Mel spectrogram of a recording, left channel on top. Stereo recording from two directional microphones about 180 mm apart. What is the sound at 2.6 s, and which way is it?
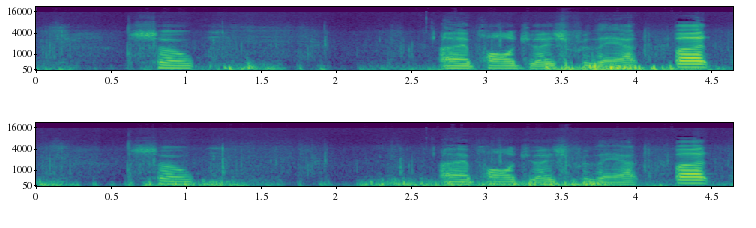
Speech, 35° left (ahead or behind).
